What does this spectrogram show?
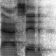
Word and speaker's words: AICD: It's called AICD, I pronounce it acid, drop that in, and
